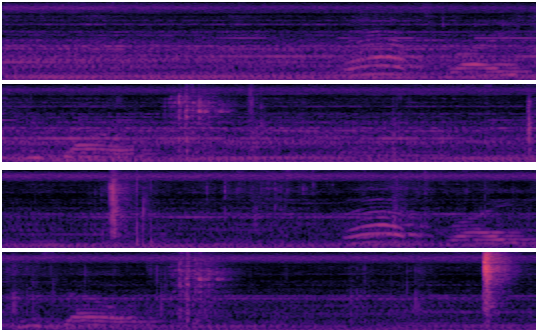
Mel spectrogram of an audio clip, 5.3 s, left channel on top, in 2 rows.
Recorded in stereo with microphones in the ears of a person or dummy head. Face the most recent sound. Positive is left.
turn(degrees=25)  # may be behind; listen again after turning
